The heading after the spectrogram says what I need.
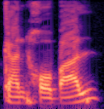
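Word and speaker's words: Kanjobal: the dialect sure thing your honor is uh can hoval and it's spelled k n i'm sorry k a n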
